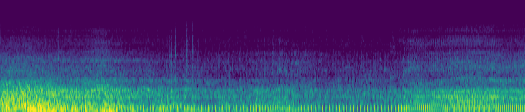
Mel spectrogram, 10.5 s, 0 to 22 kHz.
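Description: KTM RC 125's single-cylinder four-stroke engine running at low revs with a fast, even putter as the bike rolls slowly, after a hard timed run; wind noise is strong at first and fades. The engine note picks up a little about eight seconds in.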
